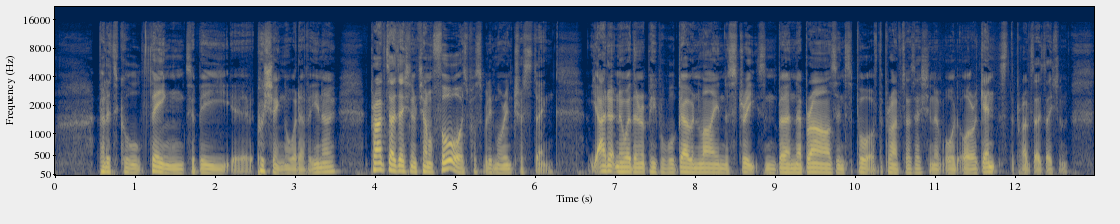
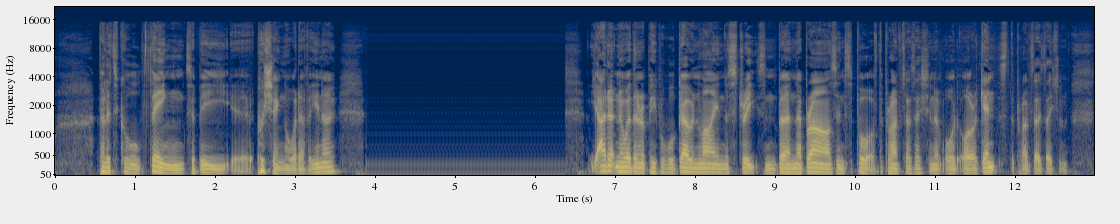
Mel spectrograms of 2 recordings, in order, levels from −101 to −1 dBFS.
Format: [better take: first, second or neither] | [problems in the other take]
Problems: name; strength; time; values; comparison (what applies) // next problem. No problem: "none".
first | audio freezing; at 4 s for 2.5 s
